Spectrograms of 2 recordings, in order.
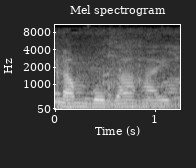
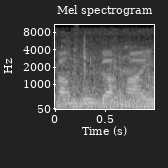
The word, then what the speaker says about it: Cambugahay: How do I pronounce this waterfall? Cambugahay Falls. Cambugahay Falls.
